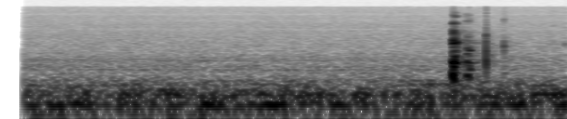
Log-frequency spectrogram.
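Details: Hiccups: one sudden, short gulping hiccup with a faint echo after it, over a low steady room hum.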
